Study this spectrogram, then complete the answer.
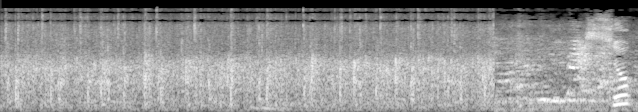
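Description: A crowd of children chatters in a large hall.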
